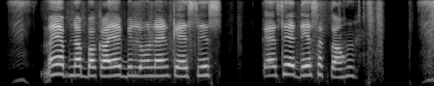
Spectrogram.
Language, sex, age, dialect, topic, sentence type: Hindi, female, 25-30, Garhwali, banking, question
